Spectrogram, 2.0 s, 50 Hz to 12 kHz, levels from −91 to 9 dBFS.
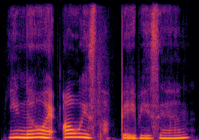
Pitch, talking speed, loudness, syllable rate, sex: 265 Hz, 210 wpm, -15 LUFS, 6.3 syllables/s, female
